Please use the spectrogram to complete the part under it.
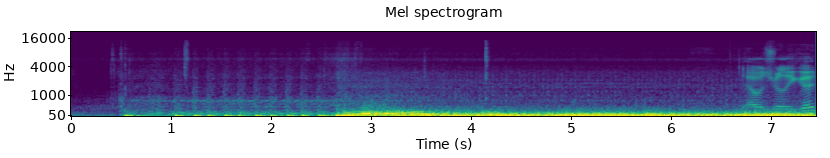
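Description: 1997 Mitsubishi 3000GT VR-4 with a single PTE6870 turbo cranks, then settles into a loud steady rumbling idle and rev, heard from inside the car with the window lowered near the end.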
